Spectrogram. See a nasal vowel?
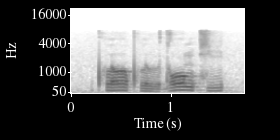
no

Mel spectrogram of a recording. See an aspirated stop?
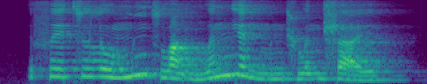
no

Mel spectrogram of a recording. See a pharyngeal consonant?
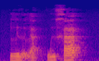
no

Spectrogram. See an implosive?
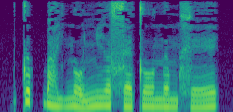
yes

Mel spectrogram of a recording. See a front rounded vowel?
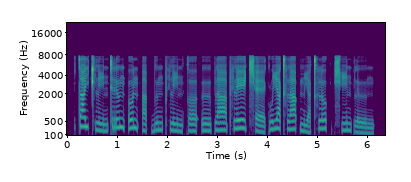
no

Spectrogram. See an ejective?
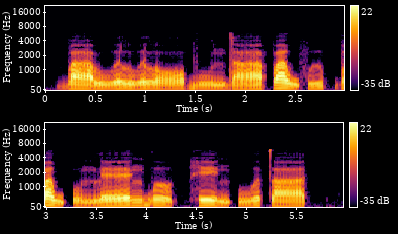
no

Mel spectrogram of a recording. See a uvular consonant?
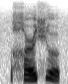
yes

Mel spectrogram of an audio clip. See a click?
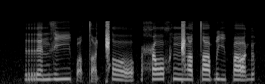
yes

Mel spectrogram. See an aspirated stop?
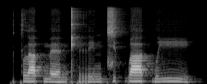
yes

